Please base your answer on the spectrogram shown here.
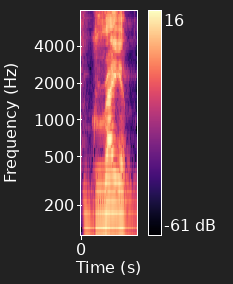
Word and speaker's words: graham: S'mores are made with graham crackers, not graham crackers.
